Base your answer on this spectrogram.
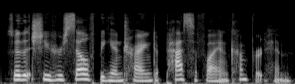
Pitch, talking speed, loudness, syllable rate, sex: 190 Hz, 225 wpm, -18 LUFS, 5.6 syllables/s, female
